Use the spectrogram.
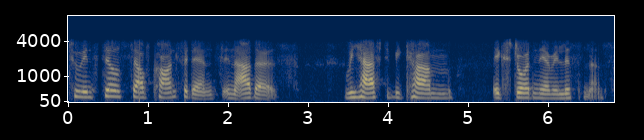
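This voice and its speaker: A woman's voice: on the low side, no room sound. A woman whose first language is German hosts a radio conversation, taking her time over each phrase. Her voice comes through a narrow, tinny phone line with a dry, close sound. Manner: slow, deliberate speech. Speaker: radio show host. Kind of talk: conversational interview. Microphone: phone call.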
